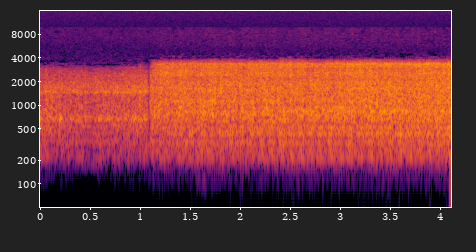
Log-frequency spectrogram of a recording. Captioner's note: truck rattling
